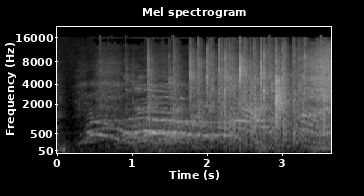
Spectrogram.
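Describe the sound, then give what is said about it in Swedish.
An audience in the kitchen and dining room of the Fountain House premises at Götgatsbacken 38, during the radio show Radio Total Normal, breaks into applause, a dense patter of many hands clapping that swells and holds steady, with voices calling out over it at the start. “Ni hör publiken här på Götgatsbacken 38 där vi som vanligt sänder ifrån Fountain House-lokaler.”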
